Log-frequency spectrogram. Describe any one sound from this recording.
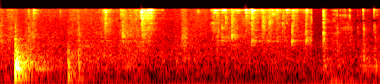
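Keys jingle and scrape in a door lock.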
